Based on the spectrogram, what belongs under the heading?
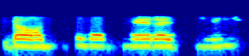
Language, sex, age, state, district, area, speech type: Sindhi, female, 30-45, Maharashtra, Thane, urban, conversation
